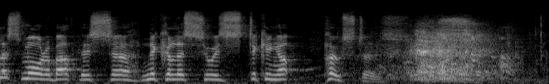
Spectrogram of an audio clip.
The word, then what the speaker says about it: Nicholas: upon a times there was a man called nickel ass it's not quite right no no once upon a time there was a woman called Nickolas it's pronounced Nicholas all right once upon a times there was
